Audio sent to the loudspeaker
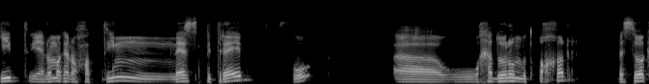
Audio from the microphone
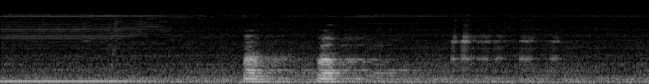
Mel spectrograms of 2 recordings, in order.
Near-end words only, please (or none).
فاهم اه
